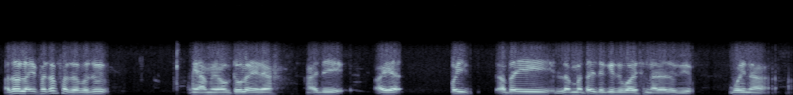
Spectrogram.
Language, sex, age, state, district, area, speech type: Manipuri, male, 18-30, Manipur, Kangpokpi, urban, conversation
